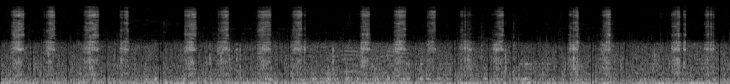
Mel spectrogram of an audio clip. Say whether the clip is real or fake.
real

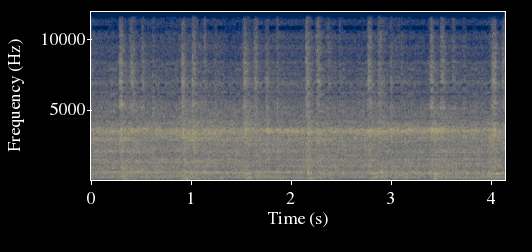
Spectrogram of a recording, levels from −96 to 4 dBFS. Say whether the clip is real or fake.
fake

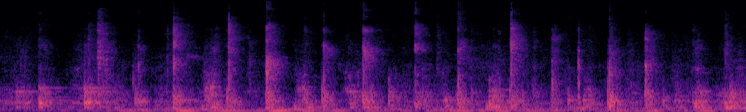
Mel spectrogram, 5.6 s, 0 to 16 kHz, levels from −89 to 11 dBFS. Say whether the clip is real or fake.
real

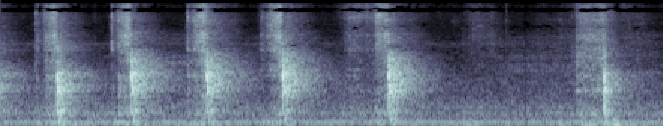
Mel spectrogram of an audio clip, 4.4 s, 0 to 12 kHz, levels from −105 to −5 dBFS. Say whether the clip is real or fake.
real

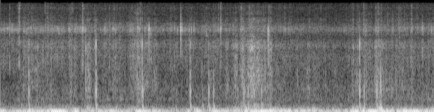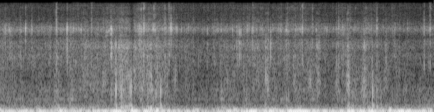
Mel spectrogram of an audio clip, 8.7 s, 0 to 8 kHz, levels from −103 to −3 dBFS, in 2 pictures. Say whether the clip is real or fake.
real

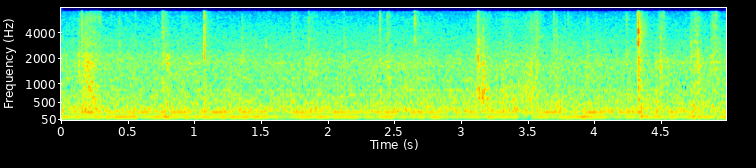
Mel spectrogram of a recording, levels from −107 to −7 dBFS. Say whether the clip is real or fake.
real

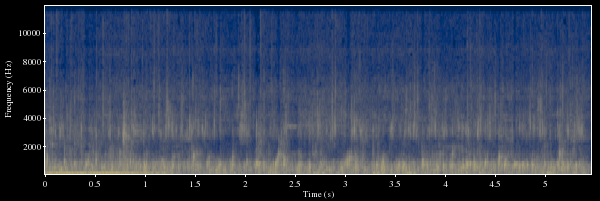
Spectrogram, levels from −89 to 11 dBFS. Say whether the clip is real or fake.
real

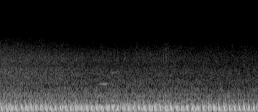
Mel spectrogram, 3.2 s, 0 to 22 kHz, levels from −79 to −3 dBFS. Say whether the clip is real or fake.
real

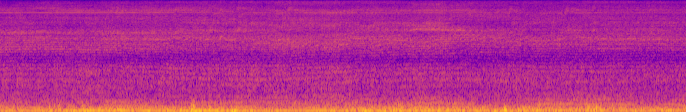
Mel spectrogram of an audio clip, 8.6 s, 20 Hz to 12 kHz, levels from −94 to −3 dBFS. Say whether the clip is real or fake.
real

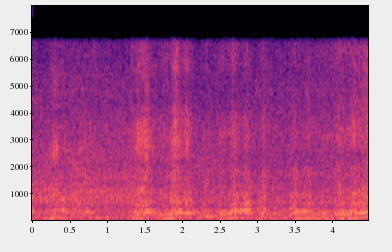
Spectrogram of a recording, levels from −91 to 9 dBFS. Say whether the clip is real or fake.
real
